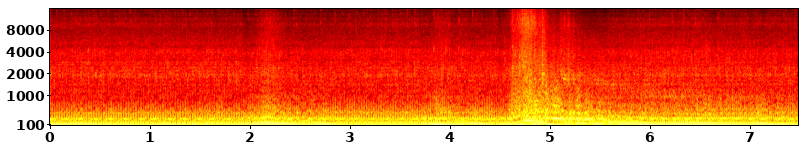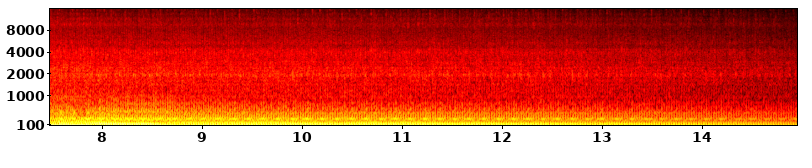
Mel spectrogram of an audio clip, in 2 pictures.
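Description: Porsche 911 GT2 RS Clubsport's twin-turbo 3.8-litre flat-six idling, blipped briefly about two and four seconds in and revved more sharply about five seconds in, then settling back to idle as the sound fades away toward the end.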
